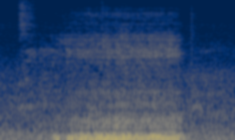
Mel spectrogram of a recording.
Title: Snoring Ambull dog like human...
